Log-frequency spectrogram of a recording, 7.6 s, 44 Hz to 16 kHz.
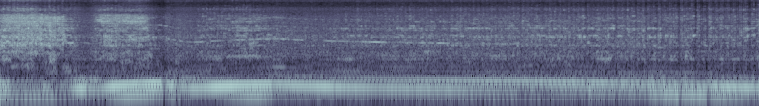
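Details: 1973 Plymouth Fury III V8, off the road 7 years, running cold on bad old gas: an uneven, wavering beat with a slightly unsteady idle. Rough running on stale fuel.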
